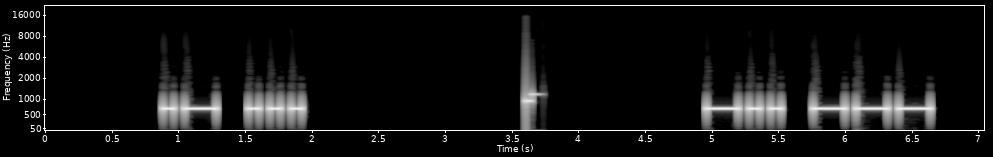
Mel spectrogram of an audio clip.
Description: Morse code, heard as a keyed tone, about 15 wpm, 700 Hz. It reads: AS DO
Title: Two Letter Words - 15wpm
